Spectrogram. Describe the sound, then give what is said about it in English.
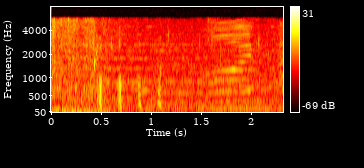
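A water splash sound effect, made by Jeffrey and Bill over several passes: a cluster of quick, wet sloshing hits over about a second, followed by a steady watery wash that continues to the end. “It took several passes, between Jeffrey and Bill to make sure that was the right sound. So that was a good splash.”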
